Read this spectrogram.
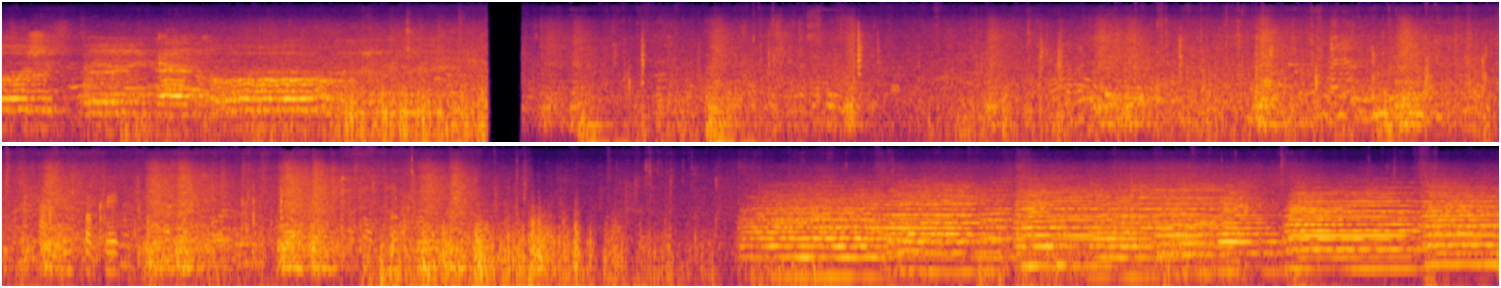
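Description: A crowd sings a slow hymn together outdoors.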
